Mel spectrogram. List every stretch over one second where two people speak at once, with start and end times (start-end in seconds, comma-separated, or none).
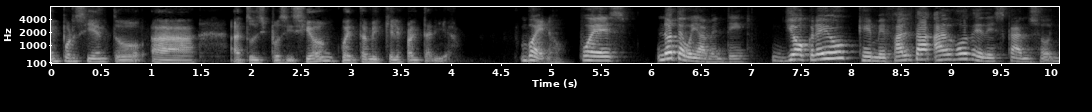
none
